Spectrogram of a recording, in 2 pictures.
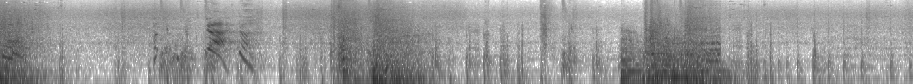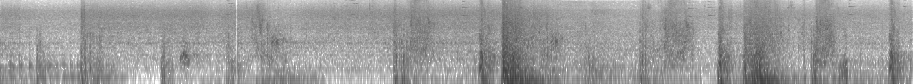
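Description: Webs shoot out with quick whooshing zips.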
